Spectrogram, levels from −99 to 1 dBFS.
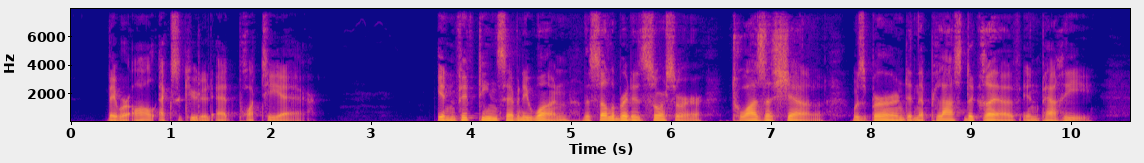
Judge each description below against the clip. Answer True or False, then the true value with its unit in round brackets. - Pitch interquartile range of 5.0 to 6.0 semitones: True (5.4 semitones)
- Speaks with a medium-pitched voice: False (85 Hz)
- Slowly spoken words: True (125 wpm)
